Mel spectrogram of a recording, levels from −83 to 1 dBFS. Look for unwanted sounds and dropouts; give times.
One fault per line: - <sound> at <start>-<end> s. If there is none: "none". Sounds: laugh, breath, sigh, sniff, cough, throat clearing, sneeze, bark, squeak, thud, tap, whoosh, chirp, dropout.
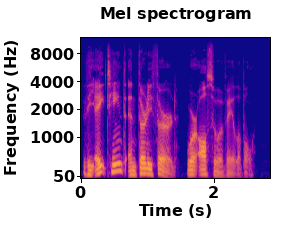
none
